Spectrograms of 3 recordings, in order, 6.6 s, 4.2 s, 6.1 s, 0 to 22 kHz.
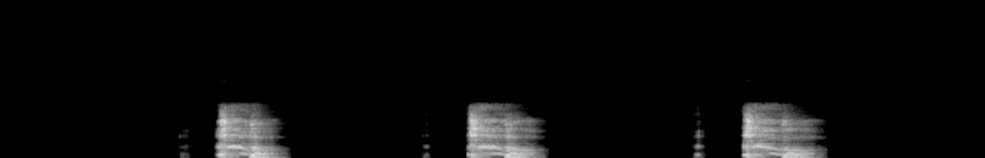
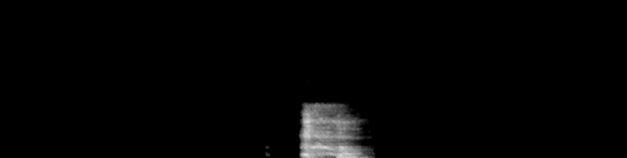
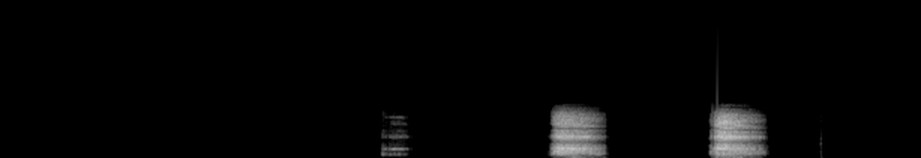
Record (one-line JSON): {"three_cough_length": "6.6 s", "three_cough_amplitude": 28557, "three_cough_signal_mean_std_ratio": 0.33, "cough_length": "4.2 s", "cough_amplitude": 23979, "cough_signal_mean_std_ratio": 0.22, "exhalation_length": "6.1 s", "exhalation_amplitude": 10839, "exhalation_signal_mean_std_ratio": 0.23, "survey_phase": "beta (2021-08-13 to 2022-03-07)", "age": "45-64", "gender": "Female", "wearing_mask": "No", "symptom_none": true, "smoker_status": "Never smoked", "respiratory_condition_asthma": false, "respiratory_condition_other": false, "recruitment_source": "REACT", "submission_delay": "2 days", "covid_test_result": "Negative", "covid_test_method": "RT-qPCR", "influenza_a_test_result": "Negative", "influenza_b_test_result": "Negative"}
